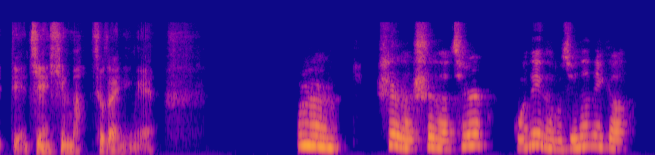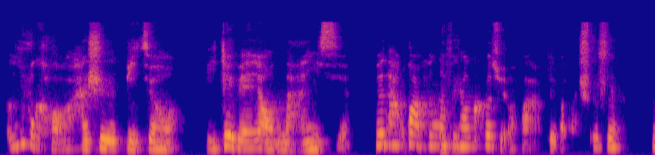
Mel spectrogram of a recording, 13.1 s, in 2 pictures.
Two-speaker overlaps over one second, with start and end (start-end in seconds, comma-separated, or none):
none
